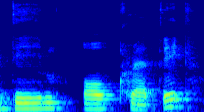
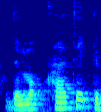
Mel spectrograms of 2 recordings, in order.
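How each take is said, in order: First: "democratic" slowly split into syllables; slow, separated syllables on "democratic". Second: Said in the usual way. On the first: Shown as a demonstration. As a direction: sound out "democratic" piece by piece. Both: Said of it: "count the word syllable backwards".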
